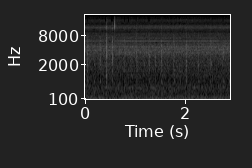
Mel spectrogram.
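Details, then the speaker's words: 3D printer printing ham radio X6100 protection rails: sharp ticks about three per second over a steady hum, a recurring knock that returned after play was tightened earlier; printer has also had layer shifts; source unconfirmed. "it's doing this noise again and originally there was some play in here and they tightened it up but now I hear it again"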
